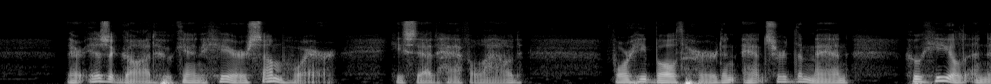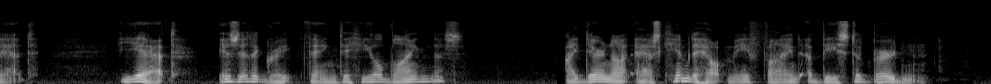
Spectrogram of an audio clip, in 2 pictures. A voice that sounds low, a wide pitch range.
No: very low, 95 Hz; average, 4.9 semitones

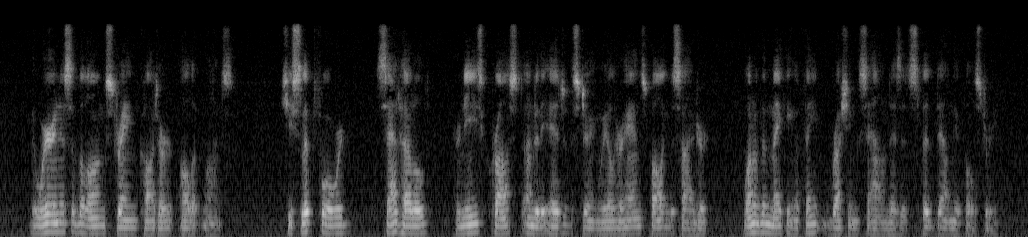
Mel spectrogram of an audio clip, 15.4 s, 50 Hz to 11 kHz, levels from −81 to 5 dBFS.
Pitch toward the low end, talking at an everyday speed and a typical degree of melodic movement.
Yes: low, 105 Hz; average, 175 wpm; average, 3.6 semitones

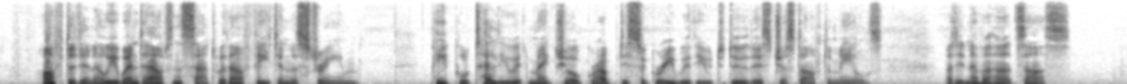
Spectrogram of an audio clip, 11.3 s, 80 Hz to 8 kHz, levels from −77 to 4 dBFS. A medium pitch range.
No: wide, 5.7 semitones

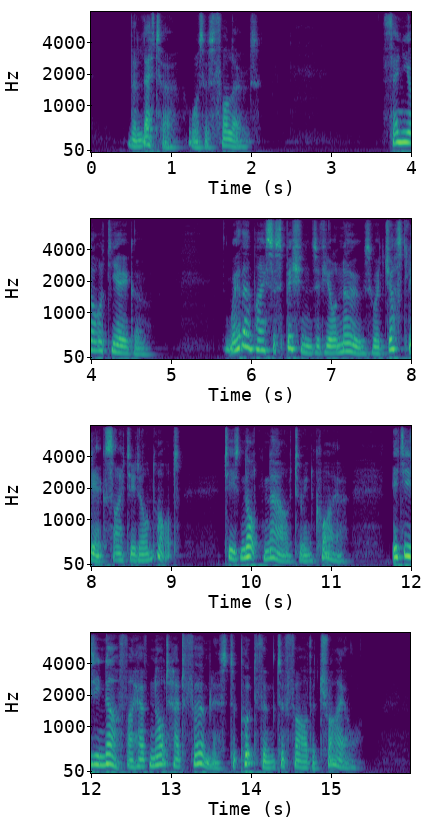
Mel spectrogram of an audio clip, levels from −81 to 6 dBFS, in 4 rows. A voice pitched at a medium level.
Yes: medium, 145 Hz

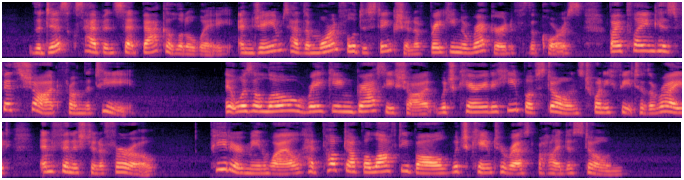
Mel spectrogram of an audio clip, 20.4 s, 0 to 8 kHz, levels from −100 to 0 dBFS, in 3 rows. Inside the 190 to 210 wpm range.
Yes: average, 200 wpm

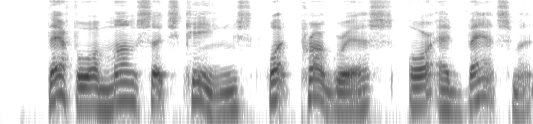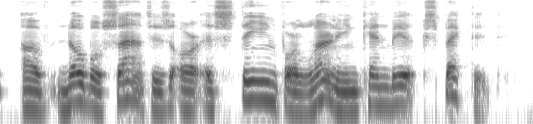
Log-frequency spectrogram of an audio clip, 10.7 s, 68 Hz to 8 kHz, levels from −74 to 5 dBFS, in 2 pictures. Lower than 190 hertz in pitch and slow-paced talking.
Yes: low, 135 Hz; slow, 100 wpm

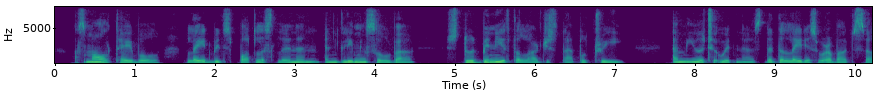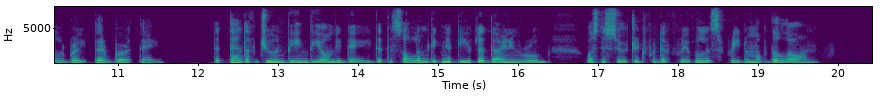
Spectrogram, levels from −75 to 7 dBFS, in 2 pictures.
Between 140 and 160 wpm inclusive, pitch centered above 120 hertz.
Yes: average, 155 wpm; low, 135 Hz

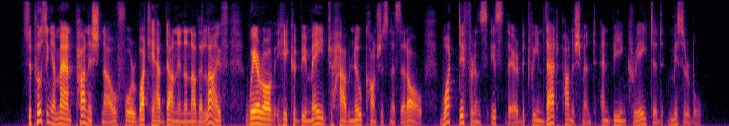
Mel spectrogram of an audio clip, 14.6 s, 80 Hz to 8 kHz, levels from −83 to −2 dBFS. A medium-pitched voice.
No: low, 105 Hz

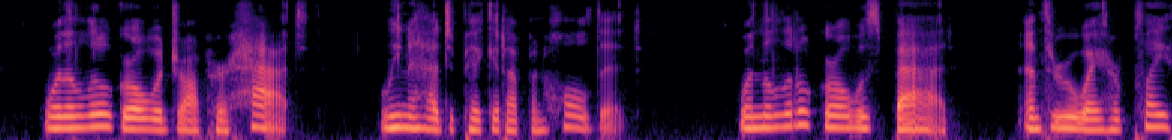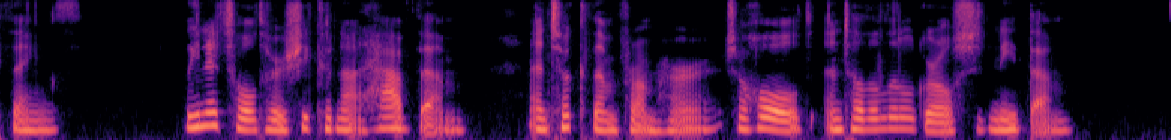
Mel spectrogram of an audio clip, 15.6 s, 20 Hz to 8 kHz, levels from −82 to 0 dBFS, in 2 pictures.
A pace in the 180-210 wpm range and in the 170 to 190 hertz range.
Yes: average, 190 wpm; medium, 185 Hz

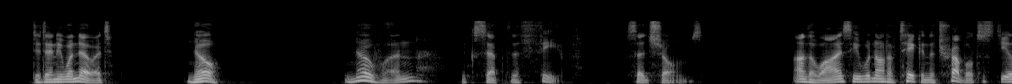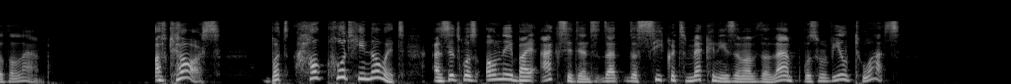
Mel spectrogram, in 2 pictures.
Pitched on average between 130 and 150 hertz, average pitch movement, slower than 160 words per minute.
No: medium, 140 Hz; wide, 7.9 semitones; average, 140 wpm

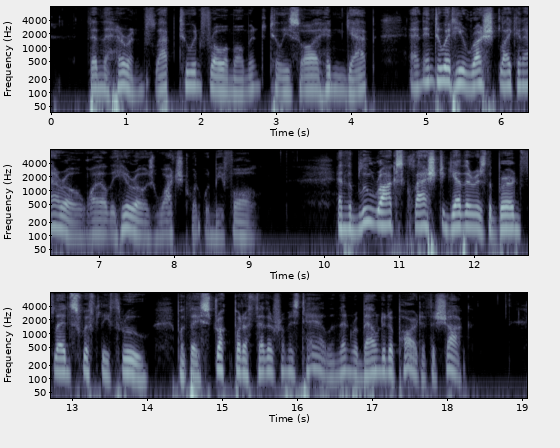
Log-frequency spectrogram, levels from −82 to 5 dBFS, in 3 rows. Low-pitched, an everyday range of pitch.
Yes: low, 130 Hz; average, 4.9 semitones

